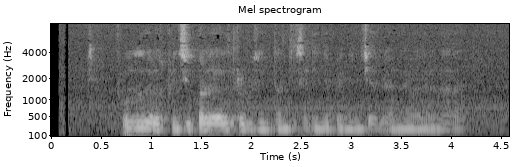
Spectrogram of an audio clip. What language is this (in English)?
Spanish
